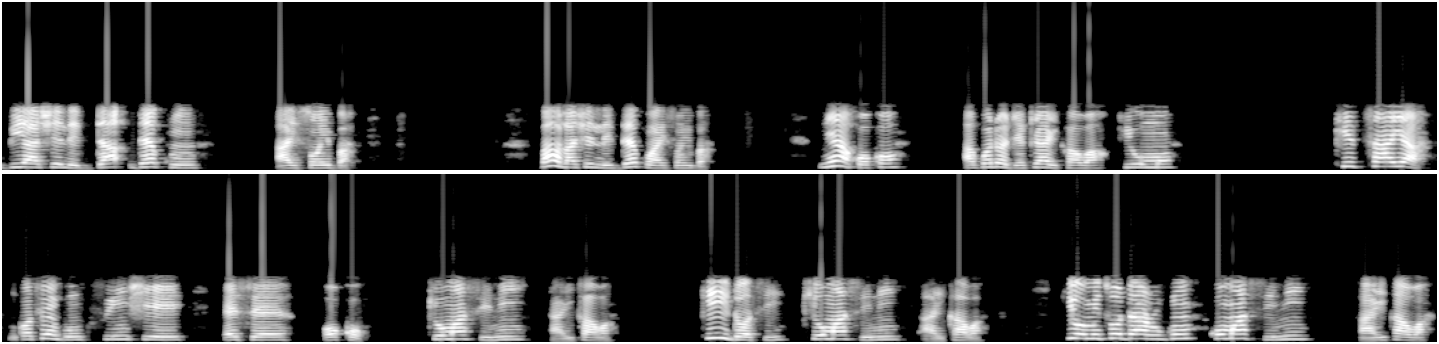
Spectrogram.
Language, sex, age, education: Yoruba, female, 30-45, tertiary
